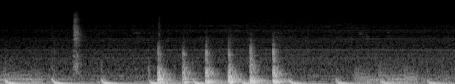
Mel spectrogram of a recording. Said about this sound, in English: So that's where we start, knocking on doors, with a photo of Sasia and Anish in one hand and a microphone in the other.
